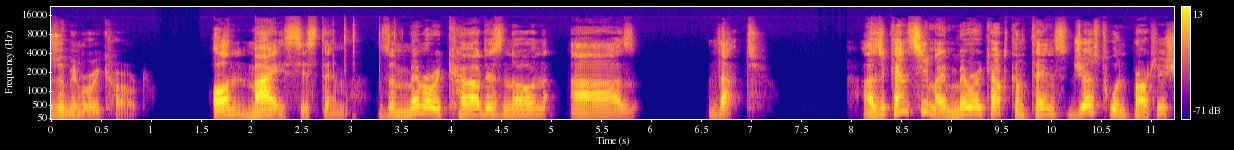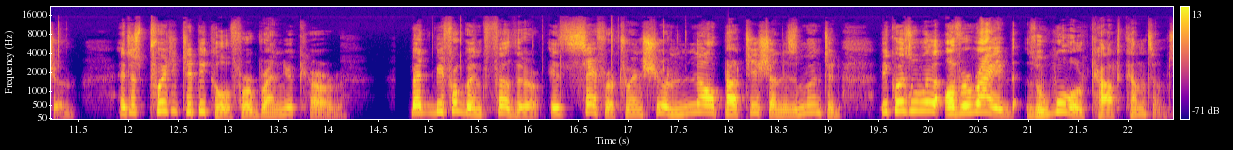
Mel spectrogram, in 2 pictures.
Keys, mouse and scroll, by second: 0.9-2.9 typing, 6.3 ctrl+c, 8.7-10.7 typing, 11.4 Return, 14.8-19.6 typing.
